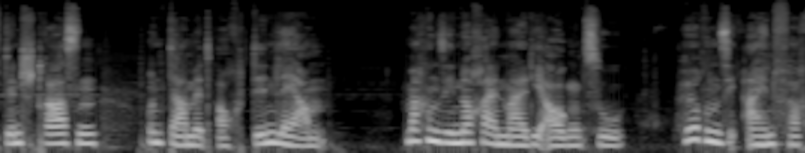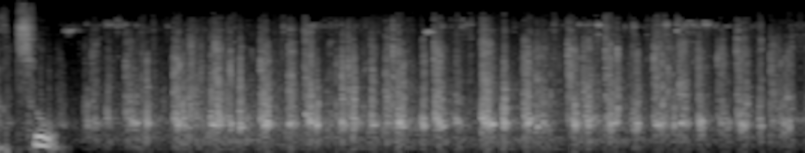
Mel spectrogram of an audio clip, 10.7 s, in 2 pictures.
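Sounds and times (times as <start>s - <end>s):
speech: 0.0s - 6.2s
horse-drawn tram hooves clip-clopping: 5.2s - 10.7s.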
